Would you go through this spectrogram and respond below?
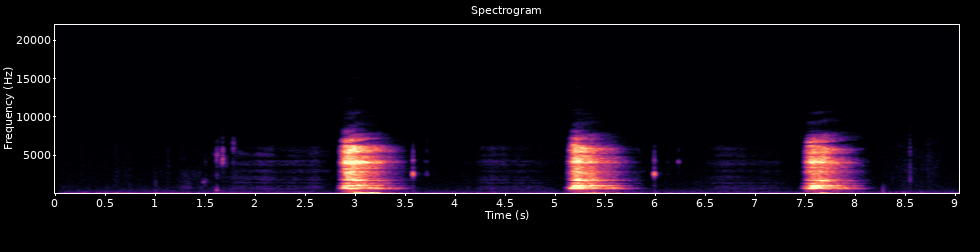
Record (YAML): exhalation_length: 9.0 s
exhalation_amplitude: 780
exhalation_signal_mean_std_ratio: 0.35
survey_phase: beta (2021-08-13 to 2022-03-07)
age: 45-64
gender: Female
wearing_mask: 'No'
symptom_change_to_sense_of_smell_or_taste: true
symptom_loss_of_taste: true
symptom_onset: 6 days
smoker_status: Never smoked
respiratory_condition_asthma: true
respiratory_condition_other: false
recruitment_source: Test and Trace
submission_delay: 2 days
covid_test_result: Positive
covid_test_method: RT-qPCR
